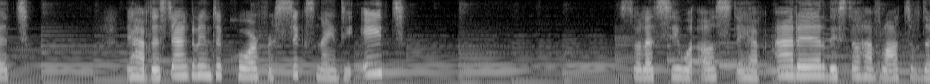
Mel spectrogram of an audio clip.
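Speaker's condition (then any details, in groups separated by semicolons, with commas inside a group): No condition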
